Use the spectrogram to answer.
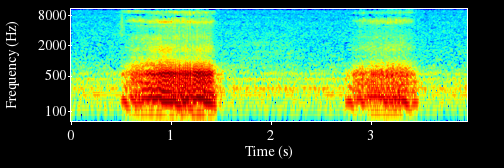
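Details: Two loud, rough, rattling snores about a second long with a quiet pause between, from a sleeping 10-month-old French bulldog in a small quiet room.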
